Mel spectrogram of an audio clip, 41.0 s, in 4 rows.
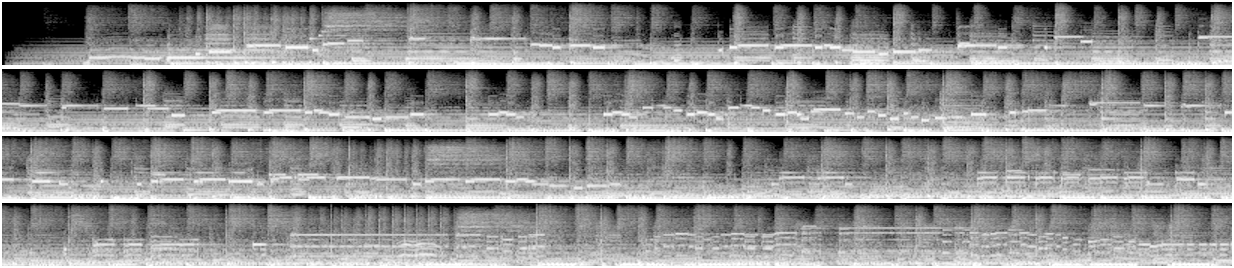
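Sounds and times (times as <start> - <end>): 
organ solo: 0.0 - 40.9.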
